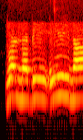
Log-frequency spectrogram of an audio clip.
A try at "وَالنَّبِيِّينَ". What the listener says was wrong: یہ نون مشدد ہے، اس میں غنہ ہے، غنہ کریں، والنبیین، سن لیں پلیز، والنبیین، وَأَن نہیں ہے یہ، واو نون زبر ون، والنبیین،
